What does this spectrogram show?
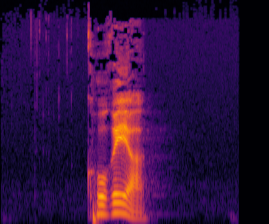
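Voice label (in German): "Korea", German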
